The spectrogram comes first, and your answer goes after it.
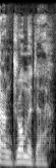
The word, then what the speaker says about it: Andromeda: And not one person has said to him, "Mate, it's pronounced Andromeda."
